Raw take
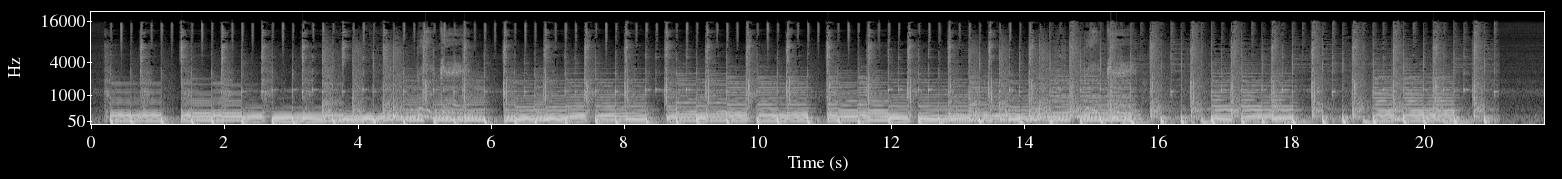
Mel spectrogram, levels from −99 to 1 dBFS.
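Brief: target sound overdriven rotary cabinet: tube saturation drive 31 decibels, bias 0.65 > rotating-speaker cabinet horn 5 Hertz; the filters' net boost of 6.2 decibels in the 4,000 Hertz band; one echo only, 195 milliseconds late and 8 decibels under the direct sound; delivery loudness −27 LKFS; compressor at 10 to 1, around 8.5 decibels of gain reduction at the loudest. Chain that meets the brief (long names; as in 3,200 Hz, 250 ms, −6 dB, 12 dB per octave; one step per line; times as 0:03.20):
parametric band 4,000 Hz +8 dB
downward compressor 10 to 1, threshold −27 dBFS
single-tap delay 195 ms −8 dB
tube saturation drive 31 dB, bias 0.65
rotating-speaker cabinet horn 5 Hz
level +11.5 dB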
